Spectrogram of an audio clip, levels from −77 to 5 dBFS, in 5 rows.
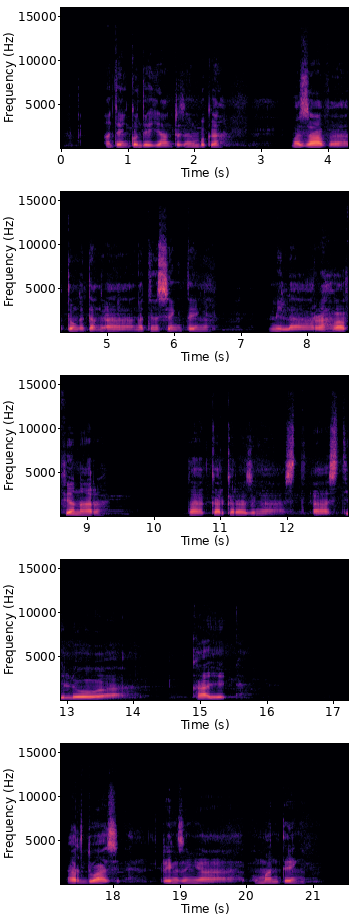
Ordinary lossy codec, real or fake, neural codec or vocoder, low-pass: none; real; none; 14.4 kHz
